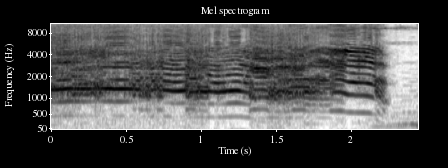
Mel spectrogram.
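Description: A man screams in a radio commercial, a loud, sustained, strained wail that wavers in pitch for about two seconds before cutting off abruptly.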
